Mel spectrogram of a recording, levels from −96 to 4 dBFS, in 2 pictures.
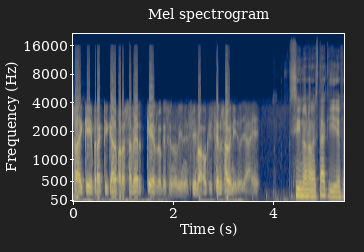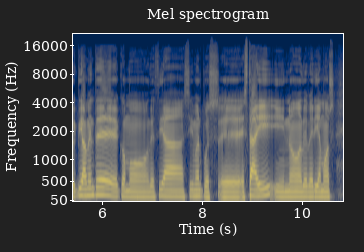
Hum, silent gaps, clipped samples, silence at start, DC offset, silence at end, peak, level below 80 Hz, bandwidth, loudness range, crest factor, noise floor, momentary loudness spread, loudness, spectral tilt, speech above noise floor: none; none; under 0.1%; 0 s; under 0.1%; 0 s; -6 dBFS; -54 dBFS; 17.5 kHz; 3 LU; 16 dB; -52 dBFS; 9 LU; -22 LUFS; -6 dB/octave; 30 dB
